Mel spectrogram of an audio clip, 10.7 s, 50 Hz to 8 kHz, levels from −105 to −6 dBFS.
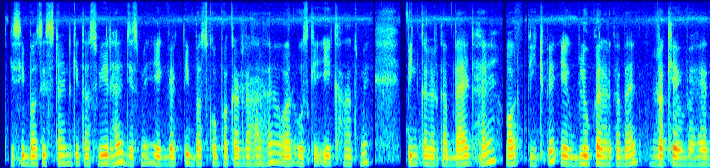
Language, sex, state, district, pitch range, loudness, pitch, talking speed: Hindi, male, Bihar, Bhagalpur, 130-140 Hz, -41 LUFS, 135 Hz, 195 wpm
